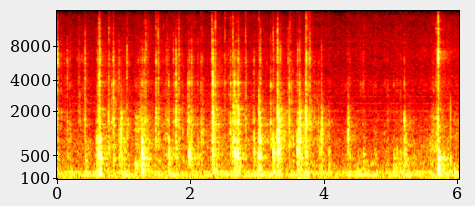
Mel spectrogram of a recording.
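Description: Irregular metallic clicks and clinks of a hex key and steel bolts as armrest bolts are started and turned by hand, thinning out near the end, over a steady low hum.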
